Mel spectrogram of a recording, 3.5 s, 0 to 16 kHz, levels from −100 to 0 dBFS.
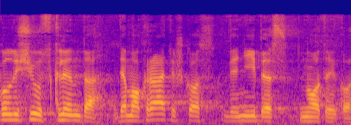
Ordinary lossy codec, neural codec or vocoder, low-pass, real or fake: MP3, 64 kbps; vocoder, 22.05 kHz, 80 mel bands, Vocos; 9.9 kHz; fake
